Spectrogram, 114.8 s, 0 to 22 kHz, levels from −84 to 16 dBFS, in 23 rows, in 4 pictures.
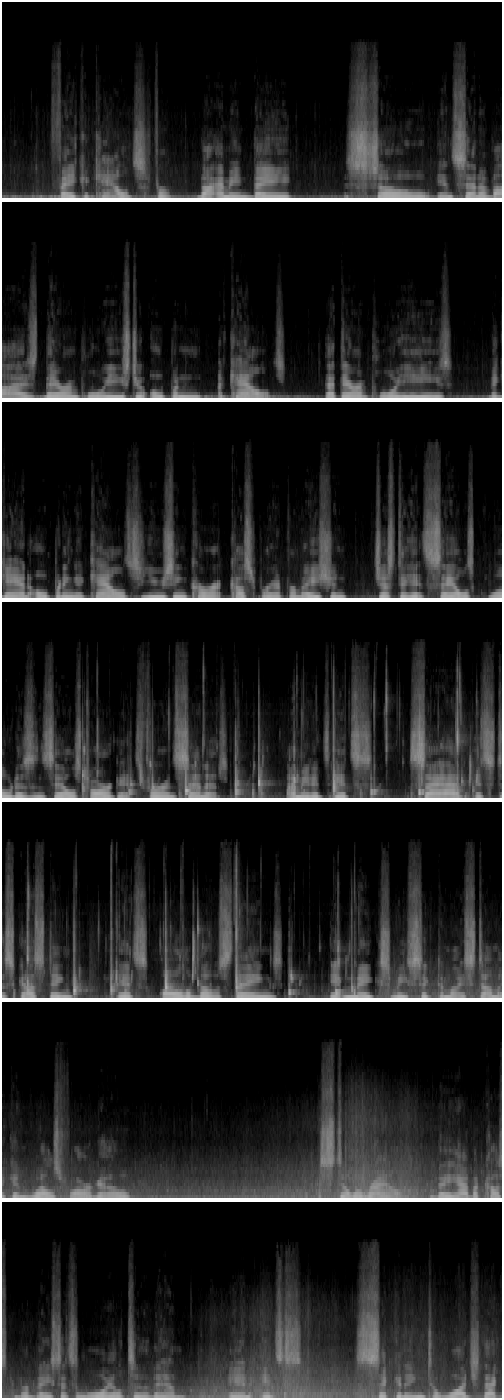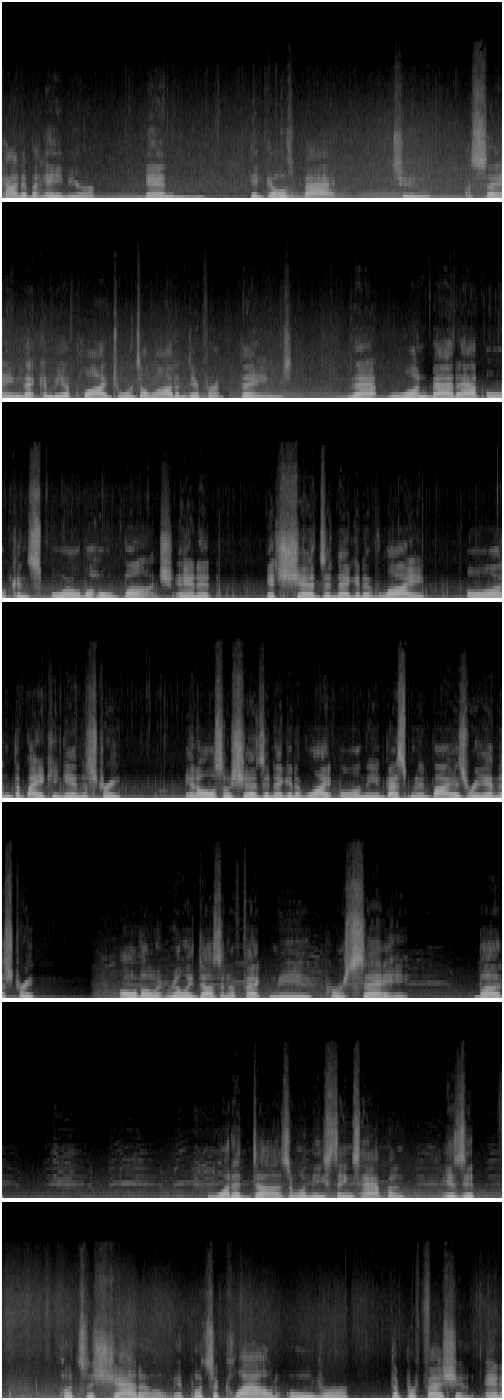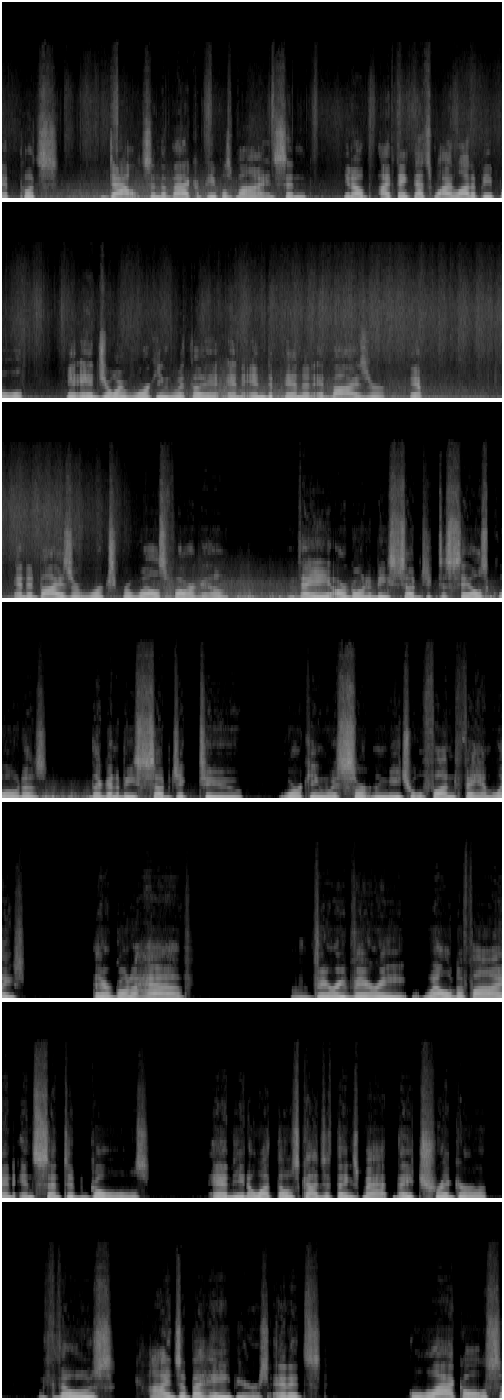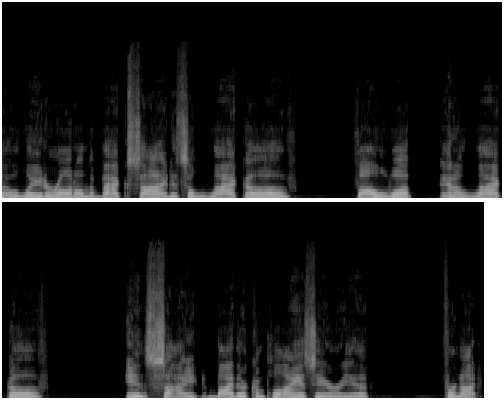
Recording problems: rain or running water; noticeable; until 1:27; 15 dB below the speech

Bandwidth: 17.5 kHz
